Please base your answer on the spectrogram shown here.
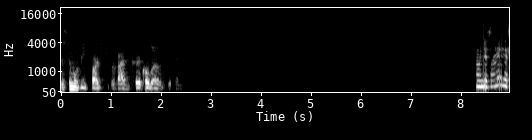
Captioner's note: audio cuts out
